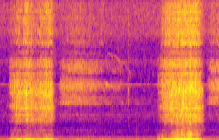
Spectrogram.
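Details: Futu, a Labrador Retriever living on Jeju Island, South Korea, snoring while asleep indoors: two deep, rumbling low snores about three seconds apart, each lasting roughly a second, with quiet breathing in between.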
